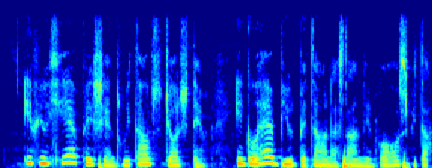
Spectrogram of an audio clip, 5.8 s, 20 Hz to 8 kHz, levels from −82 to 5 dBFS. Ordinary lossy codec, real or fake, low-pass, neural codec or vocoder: none; real; 7.2 kHz; none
